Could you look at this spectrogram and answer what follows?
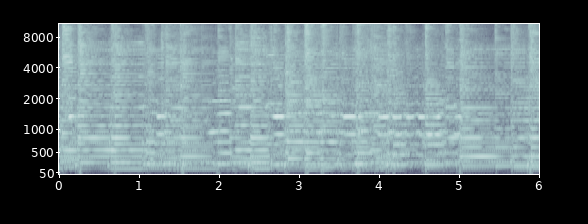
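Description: Two bağlamas (long-necked Turkish saz lutes) playing an instrumental passage of a Turkish folk tune: a quick, continuous run of plucked notes.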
